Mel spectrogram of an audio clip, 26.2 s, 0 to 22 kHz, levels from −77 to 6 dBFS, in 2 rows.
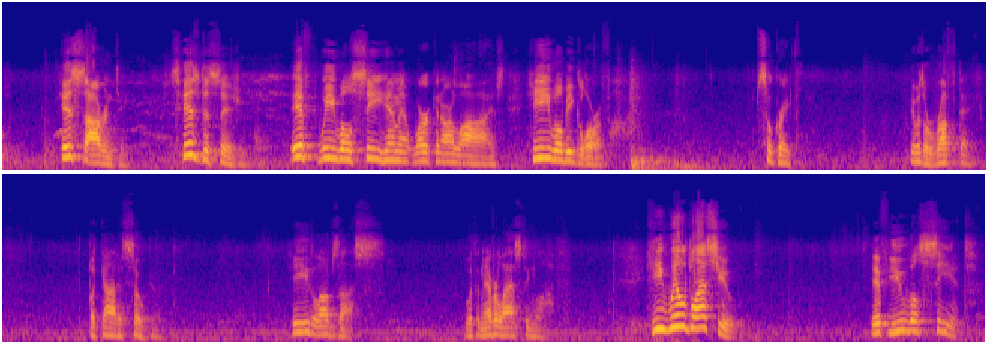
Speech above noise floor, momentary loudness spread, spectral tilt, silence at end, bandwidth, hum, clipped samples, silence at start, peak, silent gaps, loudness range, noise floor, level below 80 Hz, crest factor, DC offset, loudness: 29 dB; 23 LU; -5.5 dB/octave; 0.1 s; 12.5 kHz; none; under 0.1%; 0 s; 0 dBFS; none; 11 LU; -44 dBFS; -44 dBFS; 18 dB; under 0.1%; -15 LUFS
